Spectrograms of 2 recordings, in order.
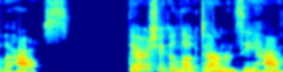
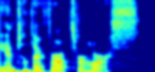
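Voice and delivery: ordinary delivery

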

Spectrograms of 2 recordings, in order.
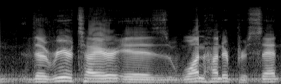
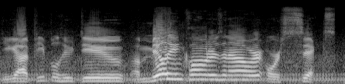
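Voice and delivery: ordinary talk

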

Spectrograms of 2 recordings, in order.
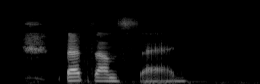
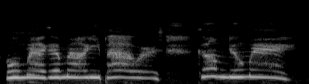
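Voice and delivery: over-the-top battle cry; mock epic invocation; 12 semitones higher, 4 dB louder than usual. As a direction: summon power like a cartoon hero. Mock invocation while eating gapple.

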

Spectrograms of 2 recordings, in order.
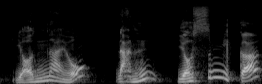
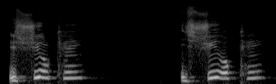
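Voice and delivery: a light, much higher character voice; lightly voiced anxious questioner; worried asker; 11 semitones higher, much slower than usual. Teacher playing the one who asks about her, high and light.

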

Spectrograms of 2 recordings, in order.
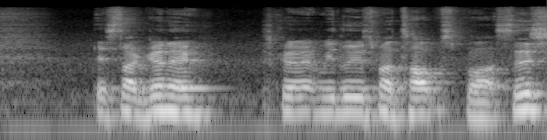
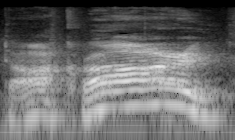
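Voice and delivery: excited shout; 4 semitones higher, 6 dB louder than usual. Real, not acted. Excited card reveal call.

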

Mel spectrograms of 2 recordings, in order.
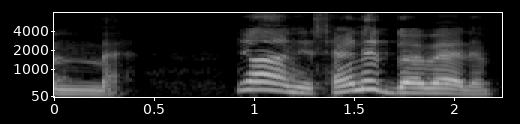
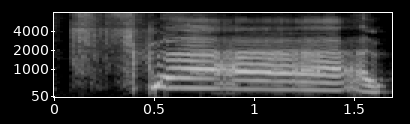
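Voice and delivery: high, tearful yelp; sobbing high plea; crying cry; 7 semitones higher than usual. Acted. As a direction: cry it out in panic. Character cries out.

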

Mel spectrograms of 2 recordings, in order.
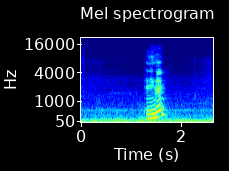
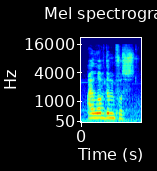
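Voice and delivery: ordinary delivery

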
